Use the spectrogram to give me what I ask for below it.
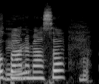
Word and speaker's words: Bonamassa: Bonamassa? – Yeah. That's how Joe Bonamassa.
